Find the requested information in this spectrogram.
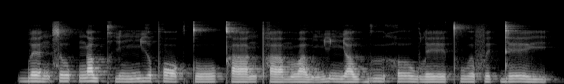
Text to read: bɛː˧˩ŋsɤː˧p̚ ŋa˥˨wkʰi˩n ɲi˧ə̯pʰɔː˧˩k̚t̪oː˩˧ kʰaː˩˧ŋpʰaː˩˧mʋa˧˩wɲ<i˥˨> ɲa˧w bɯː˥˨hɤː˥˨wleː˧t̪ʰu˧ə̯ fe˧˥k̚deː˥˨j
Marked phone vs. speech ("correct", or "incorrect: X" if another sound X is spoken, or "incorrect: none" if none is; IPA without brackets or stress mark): correct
